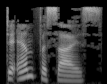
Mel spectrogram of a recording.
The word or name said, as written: de-emphasize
